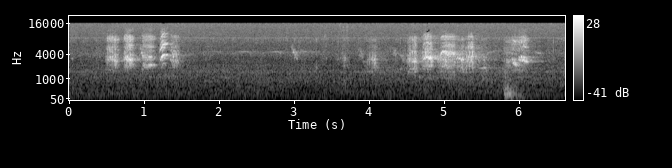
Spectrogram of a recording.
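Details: Several white-cheeked starlings clamour early in the morning above a neighbour's window: harsh, buzzy, high chattering bursts in two rough groups, each a rapid run of scratchy notes, with a quiet pause between them.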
